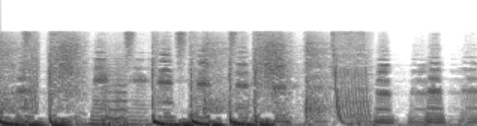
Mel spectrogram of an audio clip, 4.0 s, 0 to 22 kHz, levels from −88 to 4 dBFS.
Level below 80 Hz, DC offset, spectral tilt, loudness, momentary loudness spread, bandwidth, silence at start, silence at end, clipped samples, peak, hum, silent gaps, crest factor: -20 dBFS; under 0.1%; -5.5 dB/octave; -20 LUFS; 10 LU; 8.2 kHz; 0 s; 0 s; under 0.1%; -4 dBFS; none; none; 14 dB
